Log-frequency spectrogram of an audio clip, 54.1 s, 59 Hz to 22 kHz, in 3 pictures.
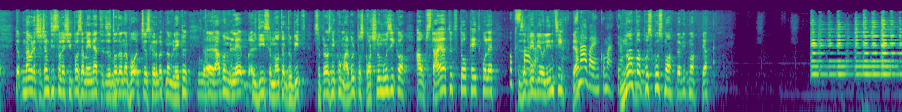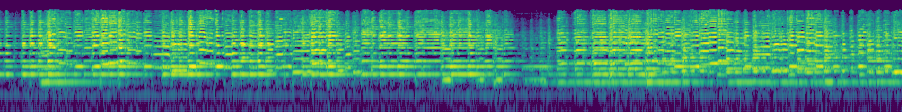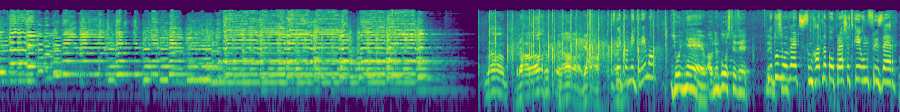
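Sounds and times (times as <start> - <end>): two violins playing a duet: 16.2 - 45.4.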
